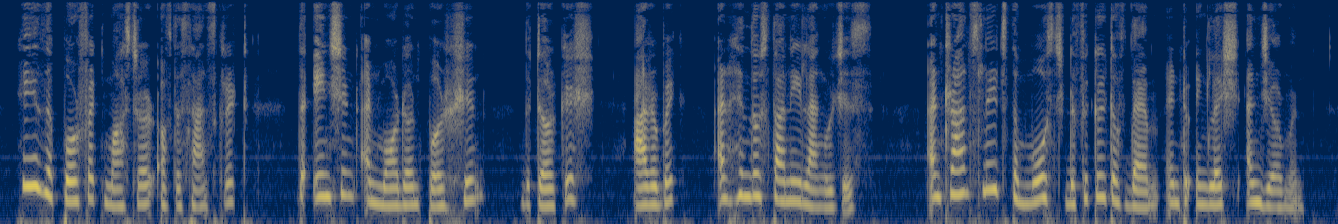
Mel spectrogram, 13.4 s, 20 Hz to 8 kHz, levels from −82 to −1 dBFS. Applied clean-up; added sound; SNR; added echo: none; none; none; none.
